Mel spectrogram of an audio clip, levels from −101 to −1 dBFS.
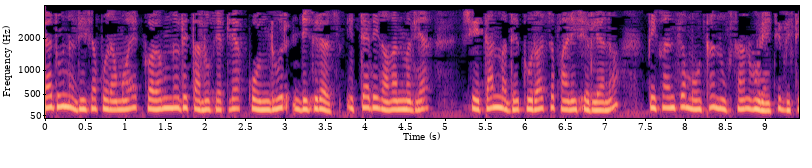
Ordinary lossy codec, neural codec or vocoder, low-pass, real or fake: MP3, 16 kbps; codec, 16 kHz, 4 kbps, X-Codec, HuBERT features, trained on LibriSpeech; 3.6 kHz; fake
